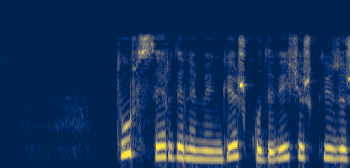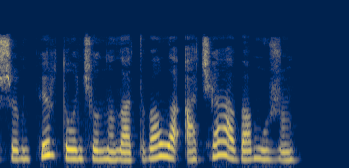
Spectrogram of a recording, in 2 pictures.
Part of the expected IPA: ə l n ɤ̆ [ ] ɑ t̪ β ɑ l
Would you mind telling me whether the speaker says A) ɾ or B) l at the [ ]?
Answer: B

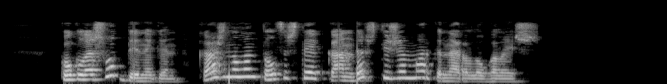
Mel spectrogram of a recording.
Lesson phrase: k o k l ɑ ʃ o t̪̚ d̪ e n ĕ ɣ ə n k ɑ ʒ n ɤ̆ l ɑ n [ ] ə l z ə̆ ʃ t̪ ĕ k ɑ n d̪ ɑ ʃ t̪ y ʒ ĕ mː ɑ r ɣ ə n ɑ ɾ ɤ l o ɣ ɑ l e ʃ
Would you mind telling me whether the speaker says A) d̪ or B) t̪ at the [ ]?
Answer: B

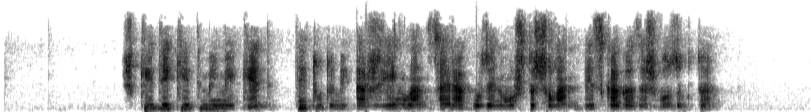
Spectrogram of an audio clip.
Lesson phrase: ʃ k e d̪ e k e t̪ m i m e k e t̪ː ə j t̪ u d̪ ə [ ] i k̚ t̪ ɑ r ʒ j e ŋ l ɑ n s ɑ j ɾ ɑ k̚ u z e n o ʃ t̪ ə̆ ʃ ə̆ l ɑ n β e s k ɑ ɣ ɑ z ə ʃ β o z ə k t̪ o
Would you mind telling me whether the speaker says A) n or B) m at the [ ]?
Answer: B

